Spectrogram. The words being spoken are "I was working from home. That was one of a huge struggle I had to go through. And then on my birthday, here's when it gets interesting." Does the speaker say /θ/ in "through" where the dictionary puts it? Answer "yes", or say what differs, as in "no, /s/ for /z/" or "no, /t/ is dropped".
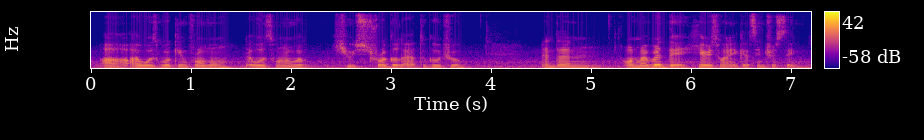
no, /t/ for /θ/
